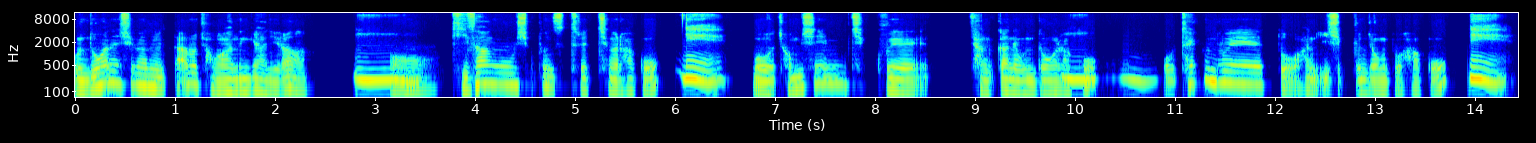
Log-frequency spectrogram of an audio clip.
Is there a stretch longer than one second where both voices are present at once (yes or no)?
no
